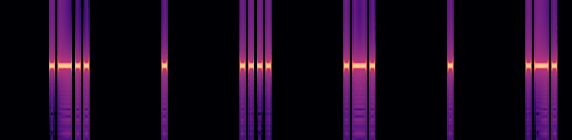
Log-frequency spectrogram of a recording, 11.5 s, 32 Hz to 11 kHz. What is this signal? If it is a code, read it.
Morse code, heard as a keyed tone, about 14 wpm, spaced as for 5 wpm, 700 Hz. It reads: LEHRER
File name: Morsekurs / Witze / Witz 21. Mai 2019, 25 F70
